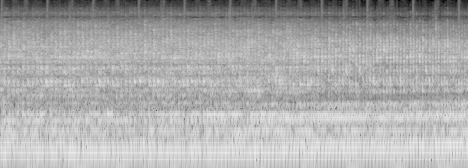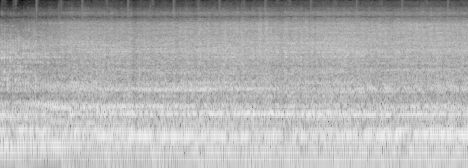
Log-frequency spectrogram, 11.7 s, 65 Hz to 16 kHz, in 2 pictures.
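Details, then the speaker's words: Fire-damaged Ferrari after rebuild and wiring loom repair, low fuel, started: smooth, even V8 idle holding a steady note, nice and quiet with no misses, knocks or ticks; normal idle. "You heard the engine there, nice and quiet. It's that sound pretty normal? Sounds good. Very good. Very, very good."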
